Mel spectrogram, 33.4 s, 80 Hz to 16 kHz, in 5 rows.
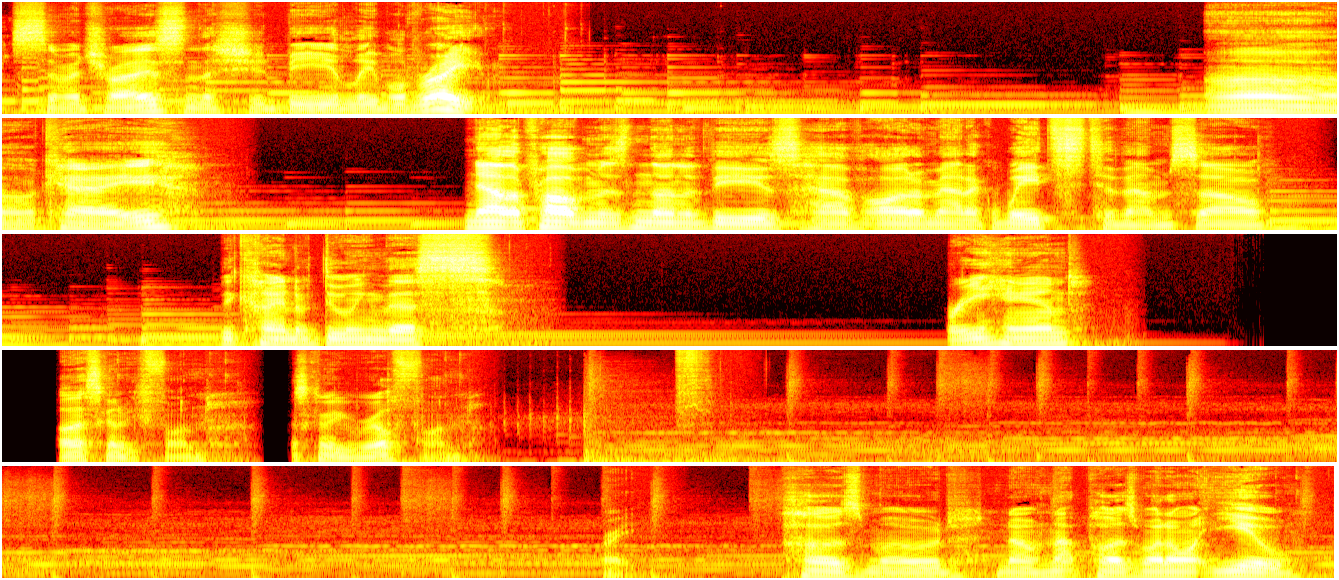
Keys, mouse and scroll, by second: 1.0-3.6 right drag, 3.7 middle click, 4.0 right click, 4.6 middle click, 4.6 click, 4.7 middle click, 13.6 ctrl+s, 20.5-22.0 drag, 22.0 ctrl+s, 28.6 click, 29.7 click, 31.3-33.3 right drag.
